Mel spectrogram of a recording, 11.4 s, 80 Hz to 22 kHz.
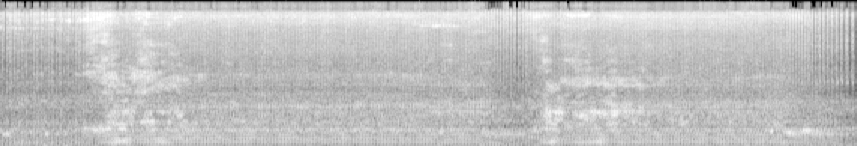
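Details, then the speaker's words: Briggs & Stratton 6.5HP single on a water transfer pump, after a carburetor clean for a gas leak and gas in the oil: it chugs unevenly and runs only on choke, traced to a damaged bottom main jet, later replaced. "see so I'm run that bottom that jet on the bottom it only runs on choke so I'm go and shut the gas off"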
